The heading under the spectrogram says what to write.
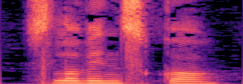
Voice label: "slovenia", cs; gcompris; geography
